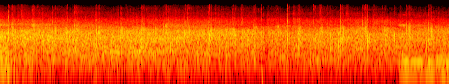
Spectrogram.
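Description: Conference audience applauding steadily at a business summit, dense continuous clapping throughout, with faint talk or music emerging near the end.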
